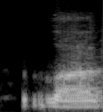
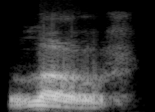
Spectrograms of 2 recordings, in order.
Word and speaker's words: love: exactly as they sound love has an o and an e but it's not pronounced loaf now we're going to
